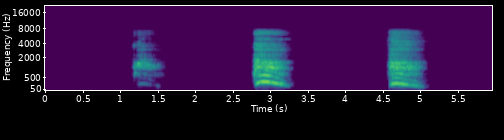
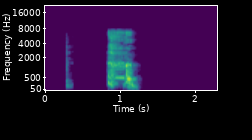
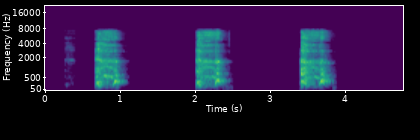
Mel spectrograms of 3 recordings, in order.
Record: {
  "exhalation_length": "6.0 s",
  "exhalation_amplitude": 13089,
  "exhalation_signal_mean_std_ratio": 0.31,
  "cough_length": "2.3 s",
  "cough_amplitude": 22818,
  "cough_signal_mean_std_ratio": 0.28,
  "three_cough_length": "4.8 s",
  "three_cough_amplitude": 19733,
  "three_cough_signal_mean_std_ratio": 0.37,
  "survey_phase": "beta (2021-08-13 to 2022-03-07)",
  "age": "18-44",
  "gender": "Female",
  "wearing_mask": "No",
  "symptom_runny_or_blocked_nose": true,
  "symptom_fatigue": true,
  "symptom_headache": true,
  "symptom_onset": "4 days",
  "smoker_status": "Ex-smoker",
  "respiratory_condition_asthma": false,
  "respiratory_condition_other": false,
  "recruitment_source": "Test and Trace",
  "submission_delay": "2 days",
  "covid_test_result": "Positive",
  "covid_test_method": "RT-qPCR",
  "covid_ct_value": 18.8,
  "covid_ct_gene": "ORF1ab gene",
  "covid_ct_mean": 19.1,
  "covid_viral_load": "540000 copies/ml",
  "covid_viral_load_category": "Low viral load (10K-1M copies/ml)"
}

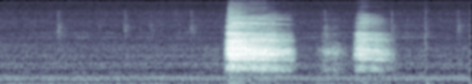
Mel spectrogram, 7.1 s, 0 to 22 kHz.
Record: {
  "exhalation_length": "7.1 s",
  "exhalation_amplitude": 608,
  "exhalation_signal_mean_std_ratio": 0.54,
  "survey_phase": "alpha (2021-03-01 to 2021-08-12)",
  "age": "18-44",
  "gender": "Female",
  "wearing_mask": "No",
  "symptom_cough_any": true,
  "symptom_shortness_of_breath": true,
  "symptom_fatigue": true,
  "symptom_headache": true,
  "symptom_onset": "3 days",
  "smoker_status": "Ex-smoker",
  "respiratory_condition_asthma": false,
  "respiratory_condition_other": false,
  "recruitment_source": "Test and Trace",
  "submission_delay": "2 days",
  "covid_test_result": "Positive",
  "covid_test_method": "RT-qPCR",
  "covid_ct_value": 30.6,
  "covid_ct_gene": "S gene",
  "covid_ct_mean": 31.8,
  "covid_viral_load": "37 copies/ml",
  "covid_viral_load_category": "Minimal viral load (< 10K copies/ml)"
}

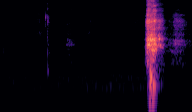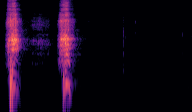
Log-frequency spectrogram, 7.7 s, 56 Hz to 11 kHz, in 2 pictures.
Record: {
  "exhalation_length": "7.7 s",
  "exhalation_amplitude": 29655,
  "exhalation_signal_mean_std_ratio": 0.24,
  "survey_phase": "beta (2021-08-13 to 2022-03-07)",
  "age": "65+",
  "gender": "Male",
  "wearing_mask": "No",
  "symptom_cough_any": true,
  "symptom_runny_or_blocked_nose": true,
  "symptom_fatigue": true,
  "symptom_fever_high_temperature": true,
  "symptom_headache": true,
  "symptom_onset": "3 days",
  "smoker_status": "Never smoked",
  "respiratory_condition_asthma": false,
  "respiratory_condition_other": false,
  "recruitment_source": "Test and Trace",
  "submission_delay": "1 day",
  "covid_test_result": "Positive",
  "covid_test_method": "RT-qPCR",
  "covid_ct_value": 29.4,
  "covid_ct_gene": "N gene"
}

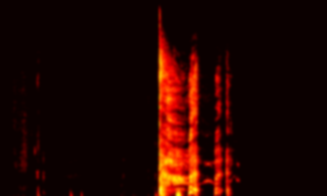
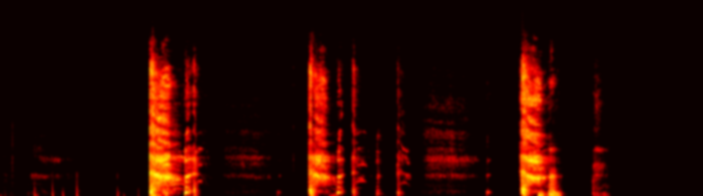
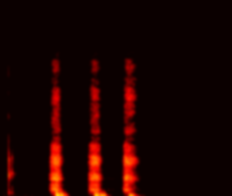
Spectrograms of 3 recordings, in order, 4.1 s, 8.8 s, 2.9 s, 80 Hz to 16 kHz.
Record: {
  "cough_length": "4.1 s",
  "cough_amplitude": 32768,
  "cough_signal_mean_std_ratio": 0.27,
  "three_cough_length": "8.8 s",
  "three_cough_amplitude": 30144,
  "three_cough_signal_mean_std_ratio": 0.3,
  "exhalation_length": "2.9 s",
  "exhalation_amplitude": 14897,
  "exhalation_signal_mean_std_ratio": 0.32,
  "survey_phase": "beta (2021-08-13 to 2022-03-07)",
  "age": "45-64",
  "gender": "Female",
  "wearing_mask": "No",
  "symptom_cough_any": true,
  "symptom_runny_or_blocked_nose": true,
  "symptom_shortness_of_breath": true,
  "symptom_sore_throat": true,
  "symptom_diarrhoea": true,
  "symptom_headache": true,
  "symptom_onset": "1 day",
  "smoker_status": "Never smoked",
  "respiratory_condition_asthma": false,
  "respiratory_condition_other": false,
  "recruitment_source": "Test and Trace",
  "submission_delay": "1 day",
  "covid_test_result": "Positive",
  "covid_test_method": "RT-qPCR",
  "covid_ct_value": 27.4,
  "covid_ct_gene": "ORF1ab gene"
}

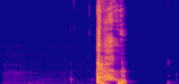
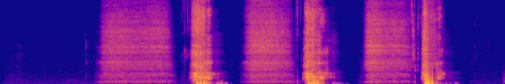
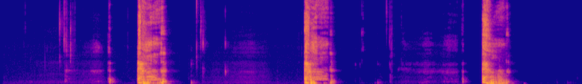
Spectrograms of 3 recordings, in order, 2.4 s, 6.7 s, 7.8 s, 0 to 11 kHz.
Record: {
  "cough_length": "2.4 s",
  "cough_amplitude": 32768,
  "cough_signal_mean_std_ratio": 0.27,
  "exhalation_length": "6.7 s",
  "exhalation_amplitude": 32768,
  "exhalation_signal_mean_std_ratio": 0.31,
  "three_cough_length": "7.8 s",
  "three_cough_amplitude": 32767,
  "three_cough_signal_mean_std_ratio": 0.26,
  "survey_phase": "beta (2021-08-13 to 2022-03-07)",
  "age": "45-64",
  "gender": "Female",
  "wearing_mask": "No",
  "symptom_fatigue": true,
  "smoker_status": "Ex-smoker",
  "respiratory_condition_asthma": false,
  "respiratory_condition_other": false,
  "recruitment_source": "Test and Trace",
  "submission_delay": "2 days",
  "covid_test_result": "Negative",
  "covid_test_method": "RT-qPCR"
}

